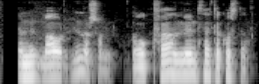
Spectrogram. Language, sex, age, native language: Icelandic, male, 20-29, Icelandic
